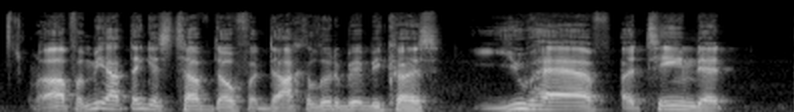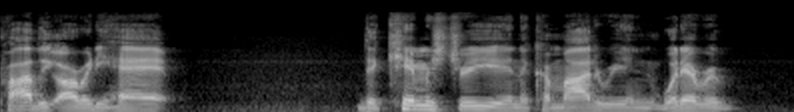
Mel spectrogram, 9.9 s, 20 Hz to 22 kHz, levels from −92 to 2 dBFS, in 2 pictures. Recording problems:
none

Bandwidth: 13.5 kHz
